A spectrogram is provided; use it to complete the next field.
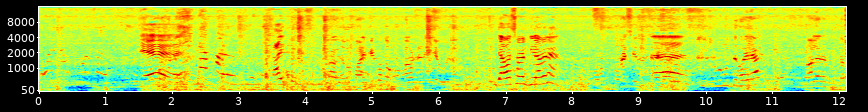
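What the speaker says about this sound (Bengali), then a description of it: "সোনারপুর লোকালে উঠবো যাদবপুরে নামার জন্য" A moving Sonarpur local commuter train in Kolkata rumbles steadily, with people talking loudly nearby throughout the crowded carriage.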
